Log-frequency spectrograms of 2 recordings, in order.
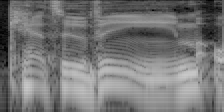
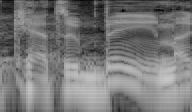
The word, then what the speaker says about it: Ketuvim: and that's where we get the N in T-N-K. And then you have the Ketuvim or the Ketubim.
